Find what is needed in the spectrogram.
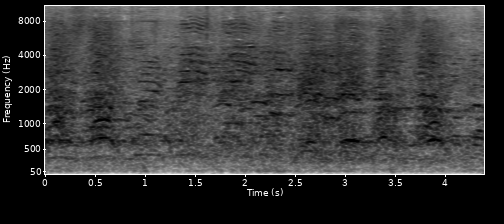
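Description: A large crowd of protesters shouting together, many voices overlapping, with single raised shouts standing out above the mass.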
